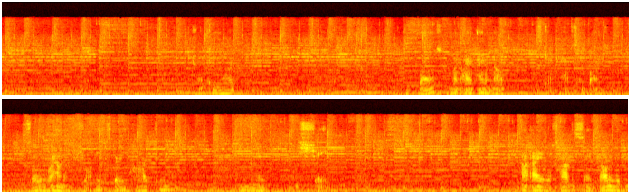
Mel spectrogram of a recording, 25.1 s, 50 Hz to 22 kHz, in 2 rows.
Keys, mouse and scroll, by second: 0.1 a, 0.2 a, 1.1 ctrl+n, 1.5 ctrl+Tab, 2.8-4.6 drag, 2.8-5.9 middle drag, 4.2 g, 5.5 g, 6.4-11.3 middle drag, 7.3 g, 8.2-16.1 right drag, 8.8 g, 10.3 g, 11.2 g, 11.9 g, 13.4 g, 14.2 g, 15.0 g, 16.1 middle click, 16.7 right click, 17.3 g, 18.1-20.3 right drag, 19.0 g, 20.6 s, 21.4-22.9 right drag, 21.6 g, 22.2 g, 24.0 g.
